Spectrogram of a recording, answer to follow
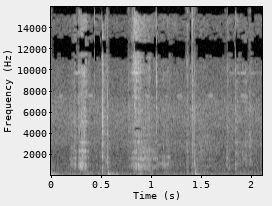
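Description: GAF asphalt shingle pried up by hand and tearing because its sealed tar strip will not let go: short rough scraping rips with a few sharp clicks.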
